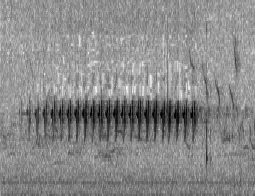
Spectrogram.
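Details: Cirl bunting: a flat, dry rattling trill of about twenty fast identical notes on one pitch, lasting nearly two seconds, over a steady background hum and low noise.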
